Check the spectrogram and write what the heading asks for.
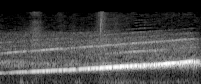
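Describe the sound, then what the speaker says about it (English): A building alarm sounds as a loud steady electronic siren tone, rising slowly in pitch throughout, with faint background noise beneath it and no talk. "The reason for the alarm is now being investigated"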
